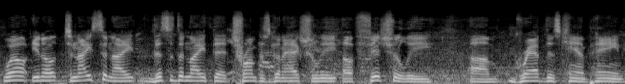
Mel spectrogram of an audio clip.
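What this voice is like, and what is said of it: Silky smooth radio voice. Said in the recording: “did I just get a lot smoother right there? ... a way better radio voice ... That's the silky, smooth.”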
